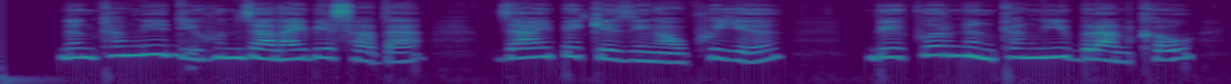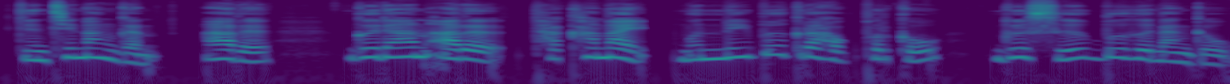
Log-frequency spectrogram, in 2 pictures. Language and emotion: Bodo, neutral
